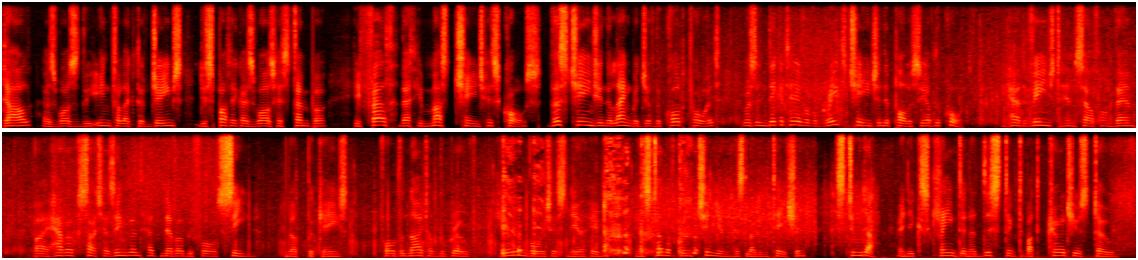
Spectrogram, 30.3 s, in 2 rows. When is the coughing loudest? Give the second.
23 s.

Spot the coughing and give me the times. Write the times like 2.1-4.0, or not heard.
21.8-24.4.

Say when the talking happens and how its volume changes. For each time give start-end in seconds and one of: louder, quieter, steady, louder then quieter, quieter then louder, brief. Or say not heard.
0.0-30.1 steady.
